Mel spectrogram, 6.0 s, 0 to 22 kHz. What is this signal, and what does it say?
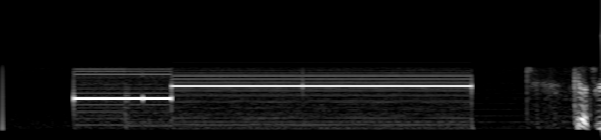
Two-tone page, heard as a one-second tone, then a three-second tone, about 1220 then 1750 Hz, with speech. It is heard from 0.7 to 4.7 s.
